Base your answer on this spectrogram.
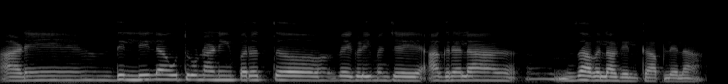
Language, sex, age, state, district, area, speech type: Marathi, female, 45-60, Maharashtra, Osmanabad, rural, spontaneous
